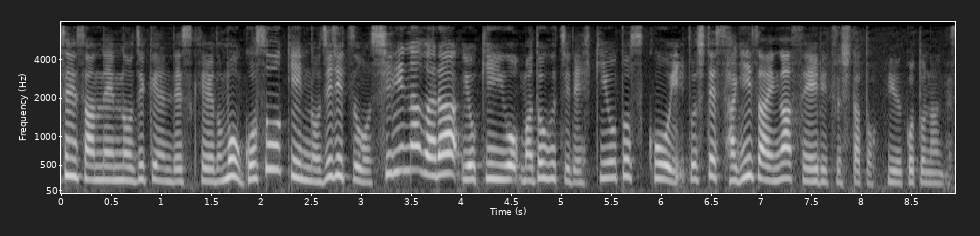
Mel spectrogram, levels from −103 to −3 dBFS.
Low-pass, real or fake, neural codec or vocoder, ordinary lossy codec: 7.2 kHz; fake; autoencoder, 48 kHz, 32 numbers a frame, DAC-VAE, trained on Japanese speech; none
